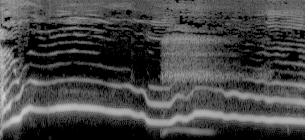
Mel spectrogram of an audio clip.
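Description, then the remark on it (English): A person imitates a dog's howl in one long, loud wail, holding a steady pitch, dipping briefly midway, then rising again. No talking. “To get you guys barking at each other, get you, you howling at the moon”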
